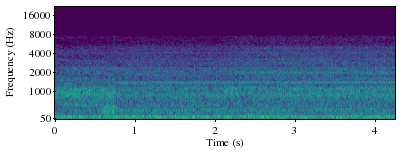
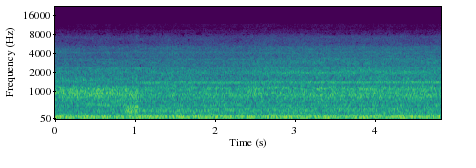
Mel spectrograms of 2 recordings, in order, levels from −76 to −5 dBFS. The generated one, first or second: second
